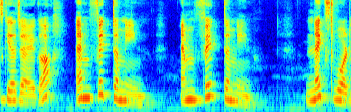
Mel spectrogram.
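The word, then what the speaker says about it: amphetamine: ये वर्ड को प्रोनाउंस किया जाएगा एम्फेटामीन.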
